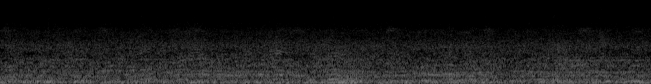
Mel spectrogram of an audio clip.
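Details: European honey bees nesting in a hole in a tree trunk at the Costanera Sur Ecological Reserve, recorded from ten centimetres away; a steady, dense, low buzzing hum from many bees fills the whole stretch without pause.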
